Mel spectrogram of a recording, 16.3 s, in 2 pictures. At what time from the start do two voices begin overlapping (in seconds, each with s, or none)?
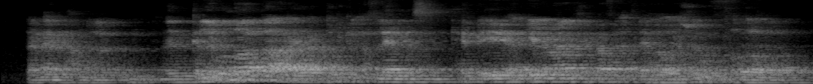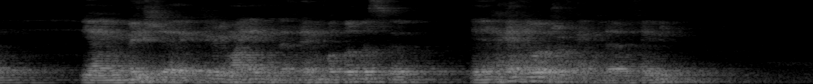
6.3 s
